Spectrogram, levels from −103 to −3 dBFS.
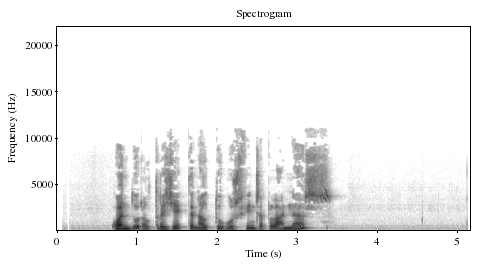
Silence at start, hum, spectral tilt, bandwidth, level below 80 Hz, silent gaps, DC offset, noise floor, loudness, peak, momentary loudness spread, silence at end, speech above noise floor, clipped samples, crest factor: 0.7 s; none; -5.5 dB/octave; 10.5 kHz; -78 dBFS; none; under 0.1%; -72 dBFS; -27 LUFS; -6 dBFS; 11 LU; 1.75 s; 45 dB; under 0.1%; 24 dB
